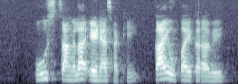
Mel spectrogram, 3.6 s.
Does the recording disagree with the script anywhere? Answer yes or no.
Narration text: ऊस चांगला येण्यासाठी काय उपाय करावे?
no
